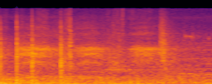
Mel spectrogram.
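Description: A few short chalk taps on a chalkboard as writing finishes, with faint bird calls, like crows cawing, in the background.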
